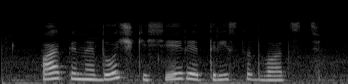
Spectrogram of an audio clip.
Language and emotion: Russian, neutral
